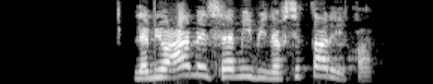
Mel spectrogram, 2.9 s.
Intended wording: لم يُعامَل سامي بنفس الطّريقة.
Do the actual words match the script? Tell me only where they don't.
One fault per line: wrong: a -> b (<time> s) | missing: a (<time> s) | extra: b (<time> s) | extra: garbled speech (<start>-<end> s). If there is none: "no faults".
no faults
